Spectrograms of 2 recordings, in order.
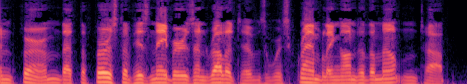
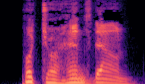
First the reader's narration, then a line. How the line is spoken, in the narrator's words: Yuma hissed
